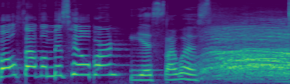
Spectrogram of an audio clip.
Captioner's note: audience groans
